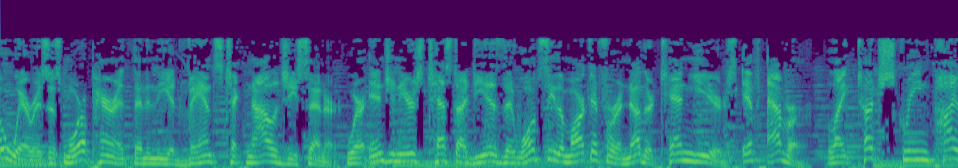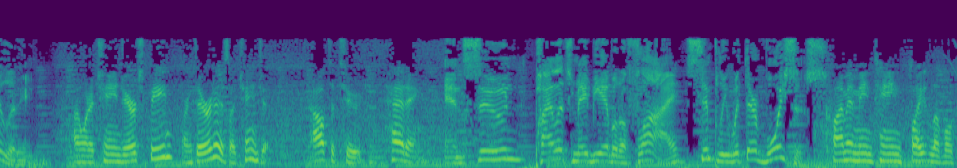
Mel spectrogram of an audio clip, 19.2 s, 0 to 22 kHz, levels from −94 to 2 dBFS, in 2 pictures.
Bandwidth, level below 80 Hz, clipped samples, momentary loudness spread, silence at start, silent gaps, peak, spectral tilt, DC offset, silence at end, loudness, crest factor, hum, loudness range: 8.8 kHz; -38 dBFS; under 0.1%; 5 LU; 0 s; none; -6 dBFS; -4.5 dB/octave; under 0.1%; 0 s; -22 LUFS; 16 dB; none; 2 LU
